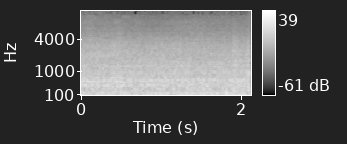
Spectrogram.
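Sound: train running on rails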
